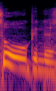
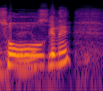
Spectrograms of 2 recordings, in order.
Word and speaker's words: Sagene: This is the Sagene. I think it's pronounced Sogene. Sogene, the Sogene club from Norway.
